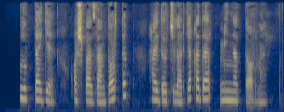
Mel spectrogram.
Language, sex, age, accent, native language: Uzbek, female, 18-24, Samarqand, Uzbek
